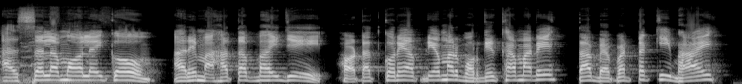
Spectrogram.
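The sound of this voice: A cartoonish character voice at a middle pitch speaks at a moderate pace, with faint music in the background.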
